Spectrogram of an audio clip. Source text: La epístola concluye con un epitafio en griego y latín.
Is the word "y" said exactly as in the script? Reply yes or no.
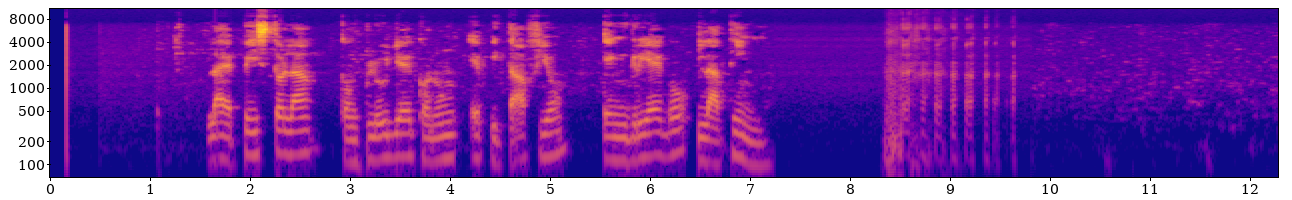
no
